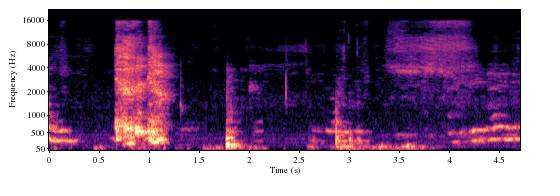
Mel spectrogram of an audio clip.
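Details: A single harsh cough with a short throat-clearing sound amid household talk in a small room, in a home where a nebulizer is kept.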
